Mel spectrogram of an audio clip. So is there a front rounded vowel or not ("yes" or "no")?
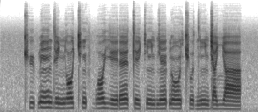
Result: yes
